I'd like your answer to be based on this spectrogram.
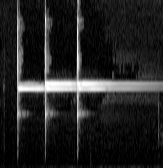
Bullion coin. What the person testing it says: it does resonate more than the silver eagle the real one um but the tone is what we're really looking for and that is way higher than it should be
